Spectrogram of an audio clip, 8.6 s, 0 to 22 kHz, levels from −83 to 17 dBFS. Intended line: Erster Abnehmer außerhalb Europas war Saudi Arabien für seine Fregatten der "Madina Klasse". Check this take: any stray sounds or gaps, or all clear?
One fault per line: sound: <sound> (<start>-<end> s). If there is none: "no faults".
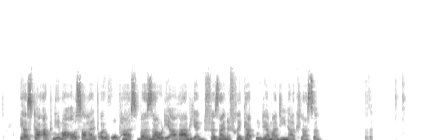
sound: laugh (7.3-7.5 s)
